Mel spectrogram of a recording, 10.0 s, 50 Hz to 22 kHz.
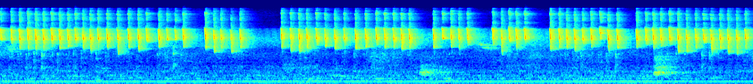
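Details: White-rumped shama singing continuously in the 'AK47' filler style: dense machine-gun rattles of shrill, very high notes roll on almost without pause, broken by two brief gaps. A faint low hum sits in the background.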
